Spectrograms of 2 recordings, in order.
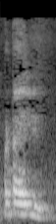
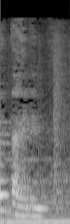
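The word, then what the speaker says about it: ptyalin: पटाइलिन, P silent होता है, पी नहीं बोला जाता, ठीक है। तो स्पेलिंग स्टार्ट होती है पी से, बट बोला जाता है टाइलिन।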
